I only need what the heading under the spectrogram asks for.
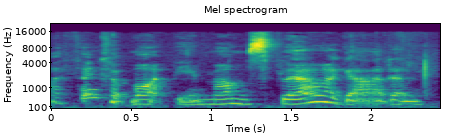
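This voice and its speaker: A woman in her sixties with a New Zealand accent hosts storytime, reading a picture book expressively to young children and adding chatty asides and questions. Her lowish voice has lively intonation, vocal fry, and a slightly mellow quality at a moderate pace. The setting is a small indoor room full of books, with slight background noise.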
